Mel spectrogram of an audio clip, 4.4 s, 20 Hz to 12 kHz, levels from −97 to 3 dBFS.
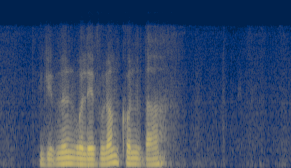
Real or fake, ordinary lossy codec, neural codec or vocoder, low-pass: fake; Opus, 16 kbps; codec, 16 kHz, 0.2 kbps, FocalCodec; 7.2 kHz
